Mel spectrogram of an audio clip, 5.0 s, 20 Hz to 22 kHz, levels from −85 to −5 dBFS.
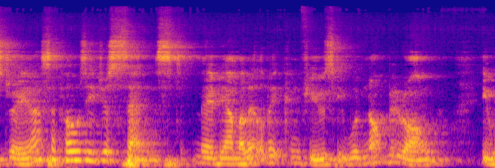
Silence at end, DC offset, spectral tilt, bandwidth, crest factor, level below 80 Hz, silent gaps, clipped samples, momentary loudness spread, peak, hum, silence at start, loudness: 0 s; under 0.1%; -4.5 dB/octave; 19 kHz; 18 dB; -50 dBFS; none; under 0.1%; 9 LU; 0 dBFS; none; 0 s; -17 LUFS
